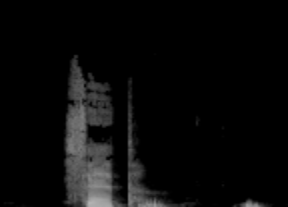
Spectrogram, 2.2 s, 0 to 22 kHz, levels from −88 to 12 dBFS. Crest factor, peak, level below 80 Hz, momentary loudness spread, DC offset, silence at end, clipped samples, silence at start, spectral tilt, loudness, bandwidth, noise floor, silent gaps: 22 dB; -8 dBFS; -70 dBFS; 18 LU; under 0.1%; 0.25 s; under 0.1%; 0.5 s; -4 dB/octave; -25 LUFS; 16 kHz; -76 dBFS; none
